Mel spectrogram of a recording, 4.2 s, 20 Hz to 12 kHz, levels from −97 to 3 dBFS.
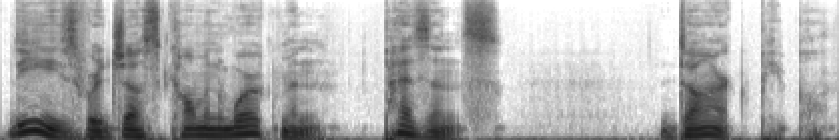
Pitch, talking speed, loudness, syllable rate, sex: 105 Hz, 115 wpm, -17 LUFS, 4.5 syllables/s, male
